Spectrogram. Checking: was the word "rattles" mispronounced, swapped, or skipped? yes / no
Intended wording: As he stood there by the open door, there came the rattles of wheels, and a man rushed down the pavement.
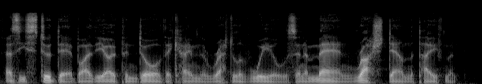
yes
